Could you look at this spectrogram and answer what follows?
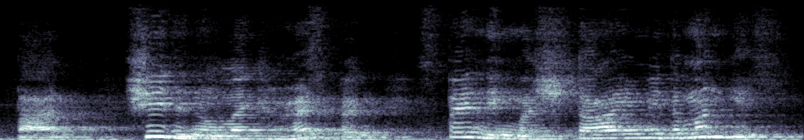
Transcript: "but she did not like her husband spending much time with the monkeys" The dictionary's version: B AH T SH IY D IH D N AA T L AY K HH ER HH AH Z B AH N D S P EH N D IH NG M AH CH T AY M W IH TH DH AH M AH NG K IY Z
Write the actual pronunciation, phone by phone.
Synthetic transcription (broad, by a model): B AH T SH IY D IH D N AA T L AY K HH ER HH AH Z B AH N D S P EH N D IH NG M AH SH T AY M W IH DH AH M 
